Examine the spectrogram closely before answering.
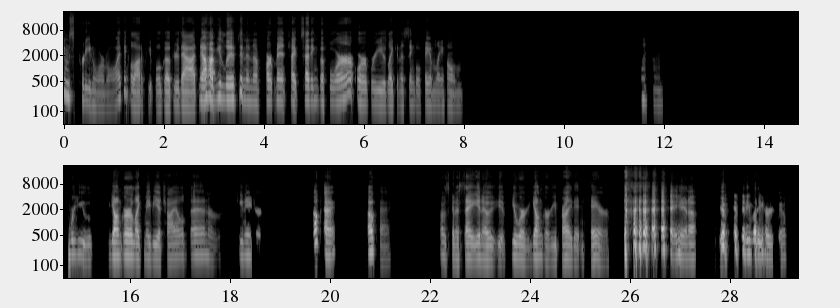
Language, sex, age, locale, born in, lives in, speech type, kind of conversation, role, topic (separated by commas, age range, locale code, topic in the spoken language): English, female, 45-49, en-US, United States, United States, conversation, advice, advisor, How can I manage my nerves about moving?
